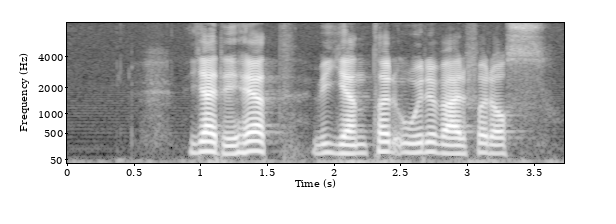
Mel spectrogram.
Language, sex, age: Norwegian, male, 30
